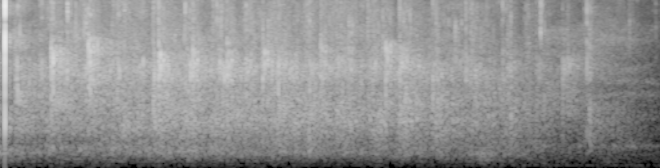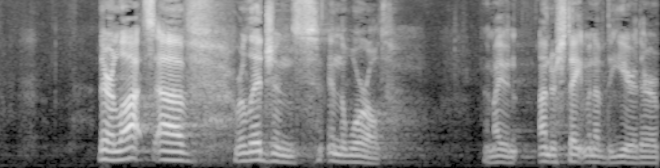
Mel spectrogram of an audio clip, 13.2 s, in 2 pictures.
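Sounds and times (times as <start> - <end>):
audience applauding in a large room: 0.0 - 6.4
speech: 7.6 - 10.6, 11.5 - 13.1.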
